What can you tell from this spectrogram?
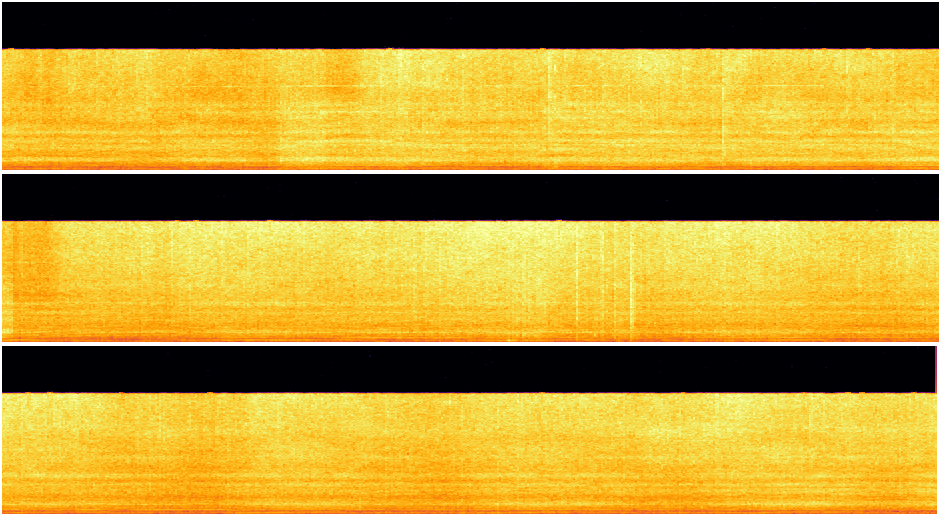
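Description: Upright vacuum cleaner running over carpet, its motor giving a steady whine under a continuous rush of suction as it picks up dirt and debris. It gets louder about three seconds in and drops back around ten seconds, with a few sharp clicks in the middle.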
